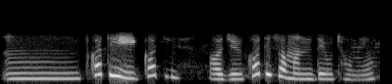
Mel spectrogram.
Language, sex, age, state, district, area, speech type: Nepali, female, 18-30, West Bengal, Kalimpong, rural, conversation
